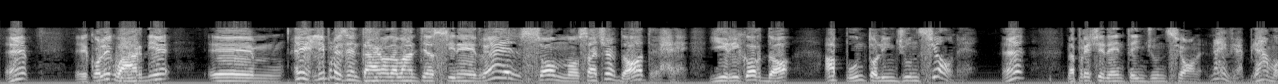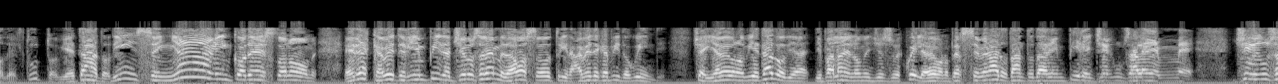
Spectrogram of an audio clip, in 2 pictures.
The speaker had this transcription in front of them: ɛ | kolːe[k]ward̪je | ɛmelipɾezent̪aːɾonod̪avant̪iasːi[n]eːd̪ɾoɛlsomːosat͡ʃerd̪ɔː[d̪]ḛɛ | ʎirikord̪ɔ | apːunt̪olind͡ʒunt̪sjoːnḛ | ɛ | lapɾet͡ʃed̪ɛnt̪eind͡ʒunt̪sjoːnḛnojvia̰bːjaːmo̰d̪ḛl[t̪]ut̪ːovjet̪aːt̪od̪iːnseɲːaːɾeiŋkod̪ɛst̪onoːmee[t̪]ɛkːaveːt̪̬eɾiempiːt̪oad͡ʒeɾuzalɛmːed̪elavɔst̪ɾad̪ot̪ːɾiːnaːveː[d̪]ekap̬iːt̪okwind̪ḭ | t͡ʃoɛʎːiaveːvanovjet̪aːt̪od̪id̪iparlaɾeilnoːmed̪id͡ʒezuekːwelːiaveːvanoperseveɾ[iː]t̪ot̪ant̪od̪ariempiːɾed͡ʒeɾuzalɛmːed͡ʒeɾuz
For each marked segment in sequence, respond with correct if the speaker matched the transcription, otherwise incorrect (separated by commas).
incorrect, correct, incorrect, correct, incorrect, incorrect, incorrect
